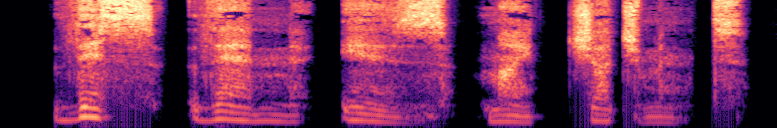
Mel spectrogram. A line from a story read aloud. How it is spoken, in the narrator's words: Mab said, turning away and vanishing toward the shadows, her voice drifting out behind her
